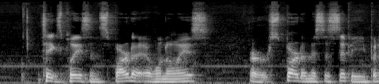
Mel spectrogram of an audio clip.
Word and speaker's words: Illinois: Not pronouncing the S. Illinois. There's an S. I don't. Illinois. It's Illinois from now on.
